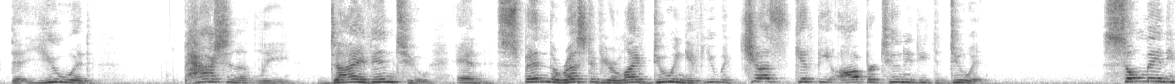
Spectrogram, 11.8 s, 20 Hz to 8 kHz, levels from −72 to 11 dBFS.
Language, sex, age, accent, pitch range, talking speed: English, male, 40-59, American, 140-230 Hz, 135 wpm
